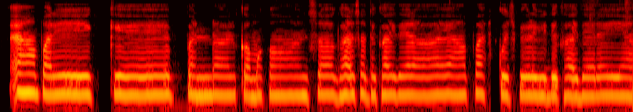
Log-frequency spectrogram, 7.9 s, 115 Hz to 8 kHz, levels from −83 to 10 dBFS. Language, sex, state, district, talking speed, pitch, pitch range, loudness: Hindi, female, Chhattisgarh, Bilaspur, 180 wpm, 220 Hz, 220-225 Hz, -31 LUFS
